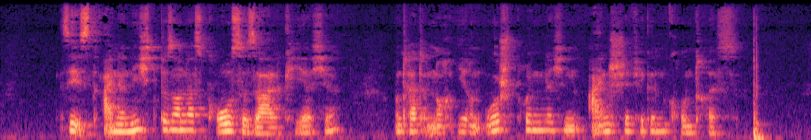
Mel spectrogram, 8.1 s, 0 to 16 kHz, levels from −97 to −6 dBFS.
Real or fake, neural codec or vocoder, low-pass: real; none; 14.4 kHz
